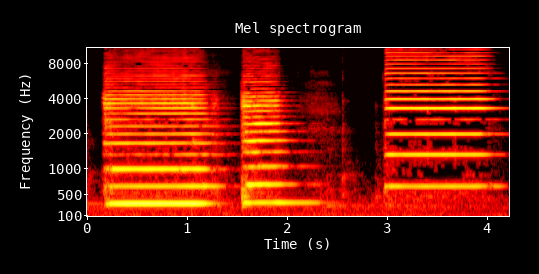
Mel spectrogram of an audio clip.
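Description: Violin playing three separate bowed notes, each held about a second: E and then F natural on the D string, then E an octave higher on the E string.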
